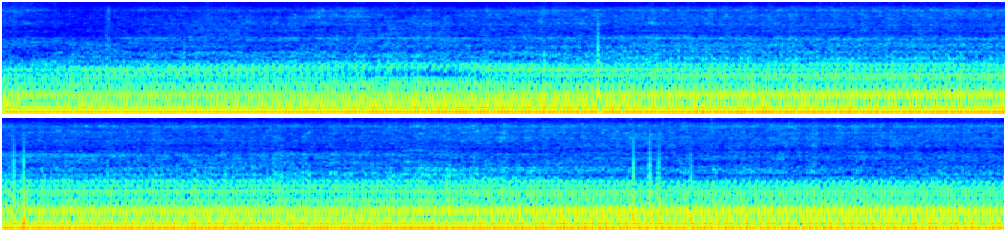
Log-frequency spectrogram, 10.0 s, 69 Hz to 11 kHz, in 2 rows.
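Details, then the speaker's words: Honda DC5 at idle with exhaust mid-pipe come apart: loud, steady idle with deep, rapid chuffing from underneath as exhaust blows badly at the split; weld or new mid-pipe planned. "you C it's blowing bad so like really [ __ ] bad but what's mad is the fact that despite the fact that it's blown really bad it now sounds like it did before it actually fell apart"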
